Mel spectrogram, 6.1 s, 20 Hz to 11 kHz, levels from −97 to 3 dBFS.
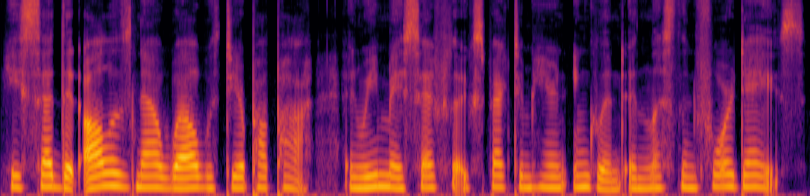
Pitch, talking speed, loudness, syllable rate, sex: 185 Hz, 235 wpm, -20 LUFS, 5.3 syllables/s, female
